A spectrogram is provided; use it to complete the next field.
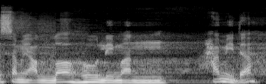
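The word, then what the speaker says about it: سمع الله لمن حمده: দেখুন, সামি আল্লাহু লিমান হামিদা এটি হলো শব্দের সঠিক উচ্চারণ। সামি আল্লাহু লিমান হামিদা, সামি আল্লাহ লিমান হামিদা এটা সঠিক উচ্চারণ নয়।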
